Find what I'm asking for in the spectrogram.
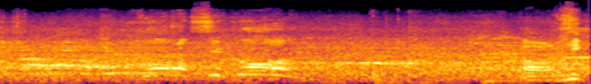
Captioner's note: foreign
